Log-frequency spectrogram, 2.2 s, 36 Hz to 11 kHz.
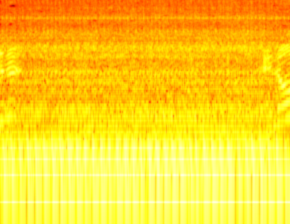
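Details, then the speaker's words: Ingersoll 448 lawn tractor, Briggs & Stratton 18hp Vanguard V-twin: fitting the OEM Briggs air filter makes it bog and run rough and lumpy, believed due to that filter being more restrictive; runs normally without it or with a STENS filter. "immediately you can hear the engine start to bog out and it's running rough so we're going to remove that air filter"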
